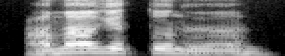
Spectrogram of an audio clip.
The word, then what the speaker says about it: 아마겟돈: 이 아마겟돈은 무기또의 헬라식 발음이에요.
